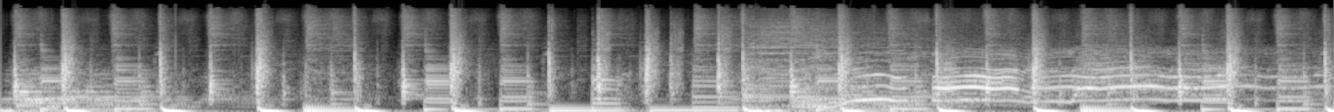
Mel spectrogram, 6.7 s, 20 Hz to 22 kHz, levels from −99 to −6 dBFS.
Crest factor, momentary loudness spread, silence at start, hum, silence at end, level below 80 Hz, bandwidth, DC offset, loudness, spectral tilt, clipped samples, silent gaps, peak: 10 dB; 6 LU; 0 s; none; 0 s; -12 dBFS; 14.5 kHz; under 0.1%; -13 LUFS; -6 dB/octave; 0.4%; none; 0 dBFS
